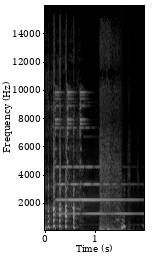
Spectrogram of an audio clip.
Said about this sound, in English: That was our timer.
